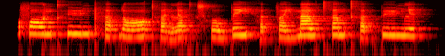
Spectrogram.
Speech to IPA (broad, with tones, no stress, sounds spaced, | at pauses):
f ɔː˥ n kʰ yː˥ ŋ pʰ ɐ˨˥ p̚ l ɔː˨˥ t̪ʰ ɐ˨˩ n l ɐ˧ k̚ t͡sʰ o˨ w p e˥ j h ɐ˨ k̚ f ɐ˧ j m aː˥ w t̪ʰ ɐ˥ m kʰ ɐ˨˥ k̚ p yː˥ ŋ l ɪ˥ k̚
